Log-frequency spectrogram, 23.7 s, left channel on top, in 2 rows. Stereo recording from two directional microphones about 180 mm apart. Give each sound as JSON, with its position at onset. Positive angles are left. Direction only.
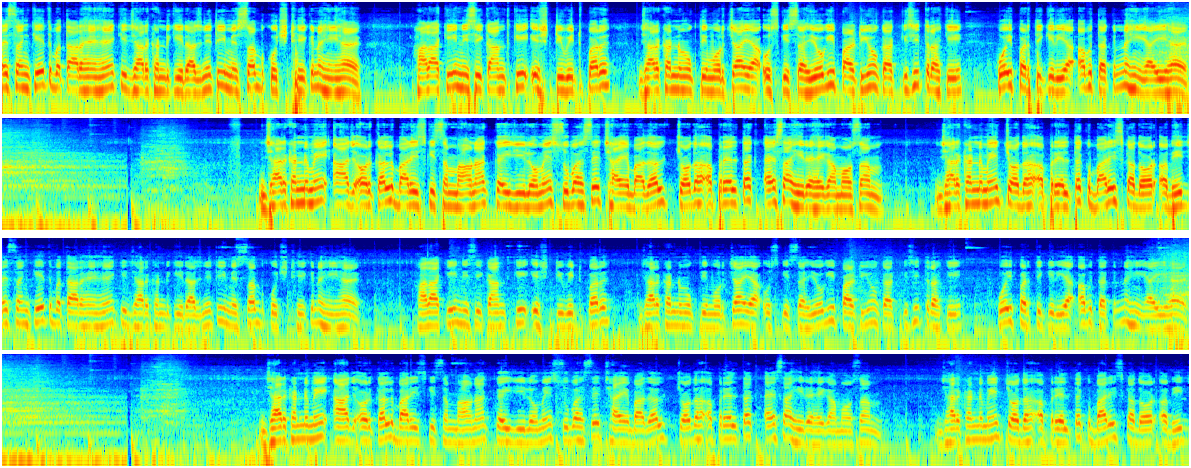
{"t": 0.0, "sound": "speech", "side_deg": 40}
{"t": 14.5, "sound": "speech", "side_deg": 35}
